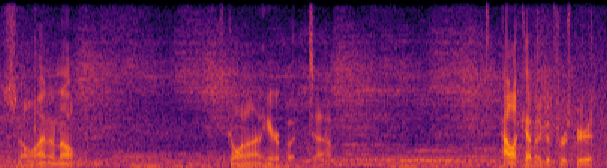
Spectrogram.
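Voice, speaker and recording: Over music and the background noise of a live rink stream, a man with a lowish voice gives folksy, loose play-by-play of a youth hockey game at an indoor ice rink. His intonation is lively and his pace measured.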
